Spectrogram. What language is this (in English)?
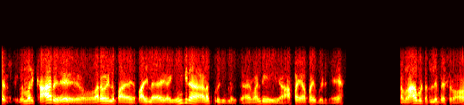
Tamil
